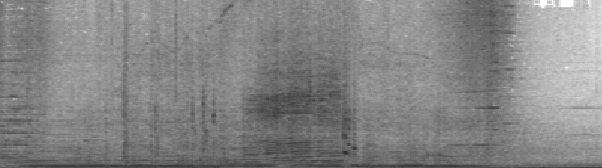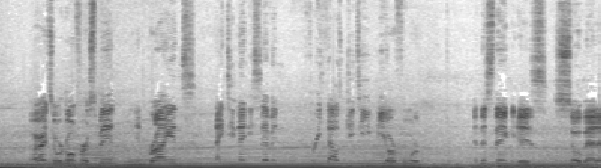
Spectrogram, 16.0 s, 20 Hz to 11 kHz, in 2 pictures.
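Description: Turbocharged Mitsubishi 3000GT VR-4 V6 accelerating hard, heard from inside the cabin, its pitch climbing through a pull in the first few seconds. After that it runs at a lower pitch that slowly rises, with voices over it.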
